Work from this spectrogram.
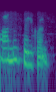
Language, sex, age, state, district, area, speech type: Kashmiri, female, 60+, Jammu and Kashmir, Srinagar, urban, conversation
